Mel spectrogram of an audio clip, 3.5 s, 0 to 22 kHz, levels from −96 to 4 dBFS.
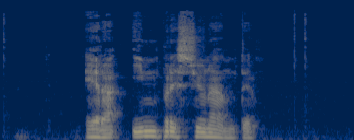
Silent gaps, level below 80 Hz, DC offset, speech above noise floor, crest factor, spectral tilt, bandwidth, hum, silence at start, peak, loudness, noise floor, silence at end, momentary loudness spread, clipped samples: none; -68 dBFS; under 0.1%; 42 dB; 22 dB; -4.5 dB/octave; 16 kHz; none; 0.85 s; -20 dBFS; -39 LUFS; -81 dBFS; 1 s; 15 LU; under 0.1%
